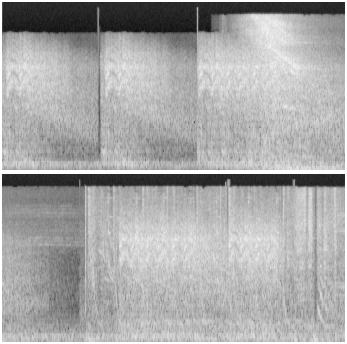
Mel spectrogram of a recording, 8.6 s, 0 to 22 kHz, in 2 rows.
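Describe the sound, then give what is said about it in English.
Explosion as a ship's generator is hit: loud, heavy blasts and booms layered over a sustained rushing roar, with a few abrupt shifts in intensity throughout. “Sarge, she hit the generator. Rear deflector shields are at 10%. We can't take another hit like that.”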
